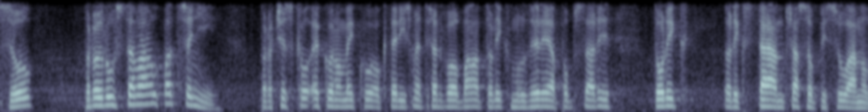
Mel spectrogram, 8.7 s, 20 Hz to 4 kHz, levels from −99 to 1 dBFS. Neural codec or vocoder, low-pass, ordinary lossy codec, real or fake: codec, 16 kHz in and 24 kHz out, 0.6 kbps, FocalCodec, streaming, 4096 codes; 3.6 kHz; Opus, 24 kbps; fake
